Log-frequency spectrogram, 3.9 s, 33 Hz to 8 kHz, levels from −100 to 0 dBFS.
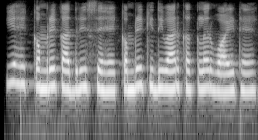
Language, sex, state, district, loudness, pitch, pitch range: Hindi, female, Jharkhand, Garhwa, -13 LUFS, 250 Hz, 240-265 Hz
